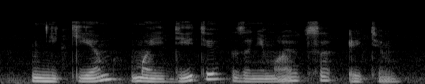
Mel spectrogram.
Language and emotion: Russian, neutral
